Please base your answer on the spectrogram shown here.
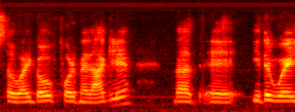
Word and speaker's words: Medaglia: prefer medaglia itself or medallia like in italian anand it's it's just um i i normally pronounce it as it sounds in spanish so i go for melaglia but either way it's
